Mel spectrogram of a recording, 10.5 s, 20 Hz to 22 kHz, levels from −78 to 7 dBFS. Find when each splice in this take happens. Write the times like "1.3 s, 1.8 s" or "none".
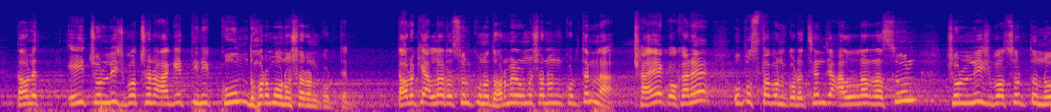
6.4 s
